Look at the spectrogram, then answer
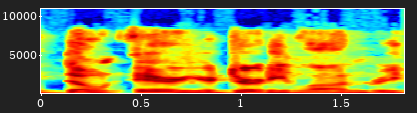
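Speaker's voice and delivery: usual speaking voice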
